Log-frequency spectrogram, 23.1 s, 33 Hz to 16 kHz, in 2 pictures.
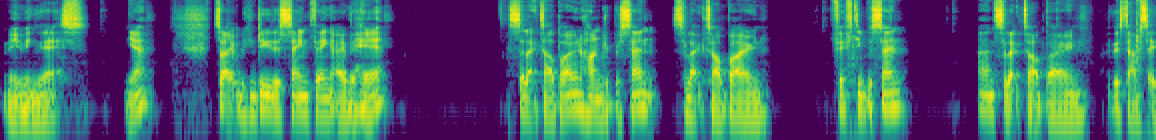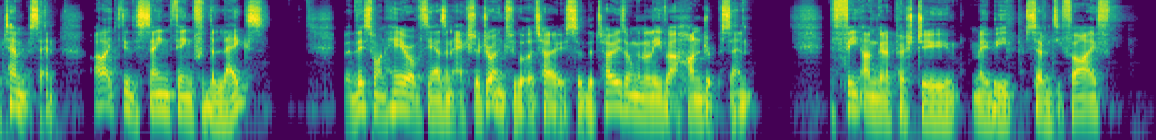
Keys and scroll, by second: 1.8 space, 8.2-9.0 typing, 11.1-12.1 typing, 20.3-22.0 typing, 22.8 Return.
